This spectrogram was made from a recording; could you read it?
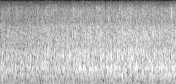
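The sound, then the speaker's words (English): Steady, continuous splashing of three falling water streams in a Kelvin water dropper experiment, each inducer electrode attached to the barrel of a neighbor, a dense hiss with no pauses or distinct drops, moderately loud, with no voices. “Lord Kelvin's dynamo took yet another form in our introduction. Three streams, with each inducer electrode attached to the barrel of a neighbor.”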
